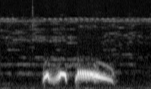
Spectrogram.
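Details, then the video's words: Brief spotted dove coo from a lure recording of the meratus and melambung styles: a double-humped mellow note, then a long, gently wavering coo that slides downward and ends cleanly. "PANCINGAN TEKUKUR SUARA MERATUS DAN SUARA MELAMBUNG"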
